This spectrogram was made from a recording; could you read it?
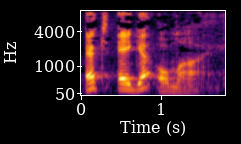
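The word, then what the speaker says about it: exegeomai (ἐξηγέομαι): And that translation of he has made him known is the verb exegeomai. E-K-S, long E-G-E-O-M-A-I.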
